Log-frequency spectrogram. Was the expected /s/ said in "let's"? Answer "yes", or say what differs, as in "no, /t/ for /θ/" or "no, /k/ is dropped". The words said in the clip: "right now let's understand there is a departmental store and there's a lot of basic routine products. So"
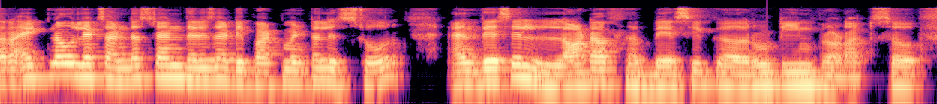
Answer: yes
